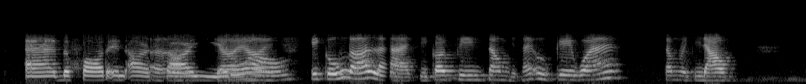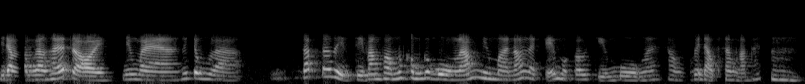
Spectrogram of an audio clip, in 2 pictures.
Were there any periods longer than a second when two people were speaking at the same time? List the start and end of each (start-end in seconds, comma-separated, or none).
1.5-2.8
